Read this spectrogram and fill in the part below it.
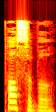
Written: possible

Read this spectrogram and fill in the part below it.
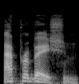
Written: approbation

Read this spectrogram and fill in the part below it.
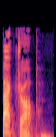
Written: backdrop

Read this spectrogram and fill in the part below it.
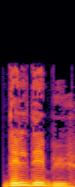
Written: dès le début

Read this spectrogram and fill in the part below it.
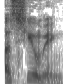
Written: assuming

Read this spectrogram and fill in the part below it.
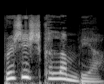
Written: British Columbia

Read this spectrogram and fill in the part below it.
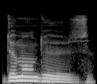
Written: demandeuse

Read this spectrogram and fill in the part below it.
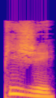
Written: piger

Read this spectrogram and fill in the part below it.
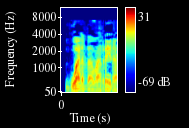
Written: guardabarrera

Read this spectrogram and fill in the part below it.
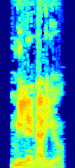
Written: milenario

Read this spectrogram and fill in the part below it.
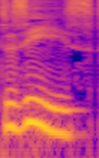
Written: disease

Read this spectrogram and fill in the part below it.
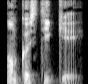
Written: encaustiquer

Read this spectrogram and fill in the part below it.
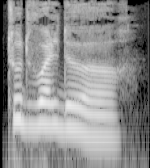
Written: toutes voiles dehors

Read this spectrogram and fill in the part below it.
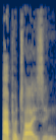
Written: appetizing

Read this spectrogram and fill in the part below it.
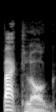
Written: backlog

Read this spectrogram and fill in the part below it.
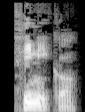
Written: cínico

